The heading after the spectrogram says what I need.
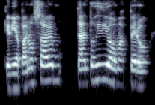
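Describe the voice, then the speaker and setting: A man telling animated, anecdotal stories in a relaxed conversation. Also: sits high, moderate pace. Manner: animated, anecdotal, many fillers. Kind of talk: casual storytelling in conversation.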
